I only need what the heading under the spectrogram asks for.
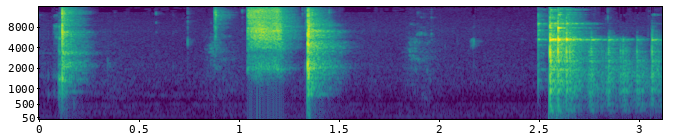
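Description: A beer bottle is opened in front of a microphone: a few small metallic clicks and a brief hiss, then a sharp pop with a short glassy ring and a fading fizz. No voices.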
